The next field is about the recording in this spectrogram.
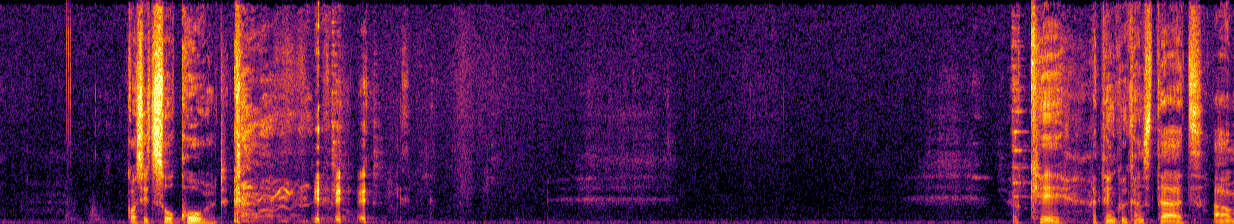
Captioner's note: laughs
